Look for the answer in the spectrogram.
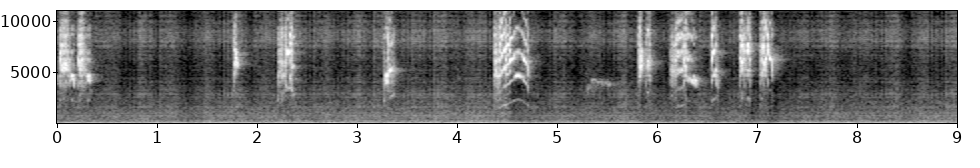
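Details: Olive-backed sunbird, said to be natural: scattered high, thin chips and one loud, descending, sweeping note, with short bursts of bright twitters, over a low hum.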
